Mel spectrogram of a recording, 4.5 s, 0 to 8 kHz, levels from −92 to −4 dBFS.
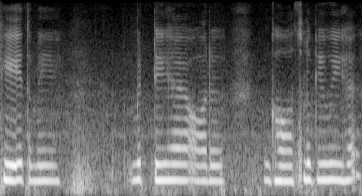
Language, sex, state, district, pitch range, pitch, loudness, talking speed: Hindi, female, Punjab, Pathankot, 235-250 Hz, 245 Hz, -15 LUFS, 120 wpm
